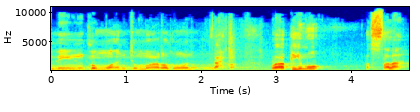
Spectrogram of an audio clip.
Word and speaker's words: الصلاة: لحظة، وأقيموا الصلاة، هذه الواو ما تنطق في التلاوة، هي رسمت في الرسم العثماني كذا لكن ما ننطقها.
